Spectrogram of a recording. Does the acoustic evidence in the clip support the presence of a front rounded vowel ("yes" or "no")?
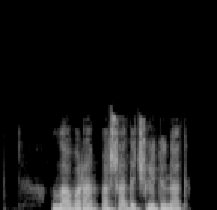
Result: yes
